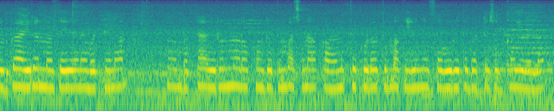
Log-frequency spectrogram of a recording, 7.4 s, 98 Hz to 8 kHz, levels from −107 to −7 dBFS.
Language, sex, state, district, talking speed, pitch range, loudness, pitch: Kannada, female, Karnataka, Raichur, 120 wpm, 245-255 Hz, -16 LUFS, 250 Hz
